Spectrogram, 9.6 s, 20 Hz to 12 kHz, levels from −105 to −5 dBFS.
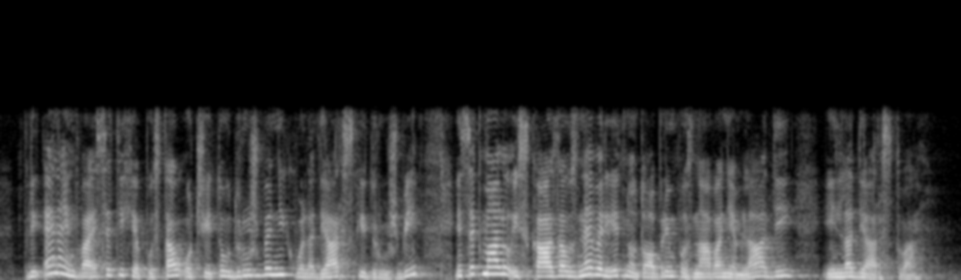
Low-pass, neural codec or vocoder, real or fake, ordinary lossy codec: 7.2 kHz; none; real; none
